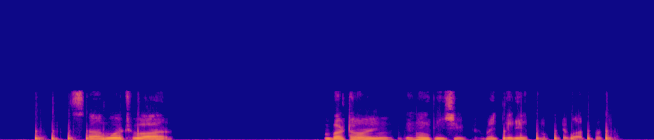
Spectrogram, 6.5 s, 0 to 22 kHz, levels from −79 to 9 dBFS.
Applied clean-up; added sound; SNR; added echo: neural diffusion model UNIVERSE++.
